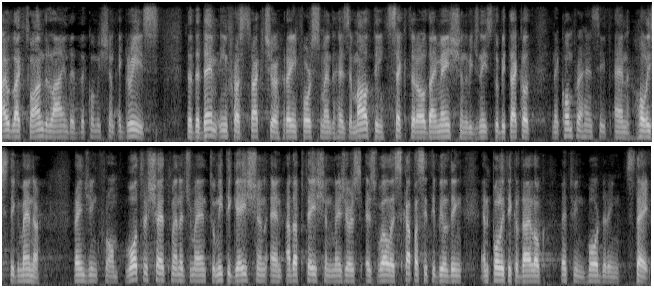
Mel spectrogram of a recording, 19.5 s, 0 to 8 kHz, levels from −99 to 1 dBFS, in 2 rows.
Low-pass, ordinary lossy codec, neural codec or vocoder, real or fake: 7.2 kHz; Opus, 32 kbps; none; real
